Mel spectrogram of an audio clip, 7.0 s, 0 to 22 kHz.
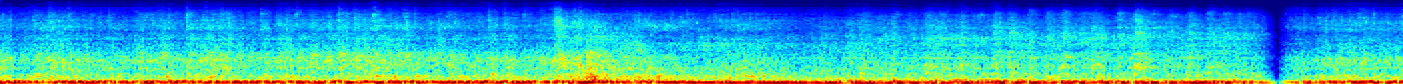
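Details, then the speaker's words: Carbureted V8 car during carb tuning: deep lumpy idle with a brief drop-out as the engine stumbles because the idle screw was bumped up too high. "I don't know if you can hear it, but the car started to stumble. All right, you hear that? That's not good."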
